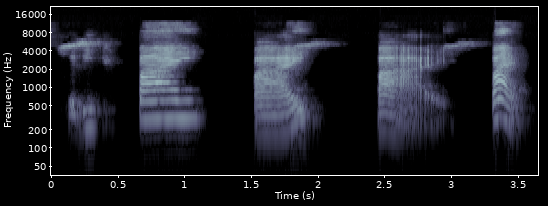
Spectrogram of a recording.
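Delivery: teacher repeats pai in four tones; slow tone demo. Shown as a demonstration. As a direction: slowly model each tone of pai.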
